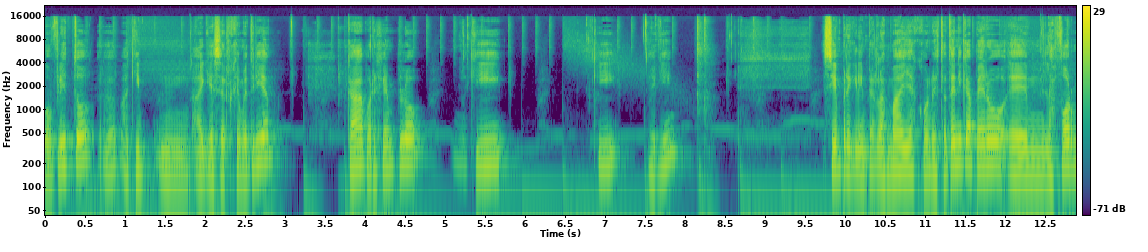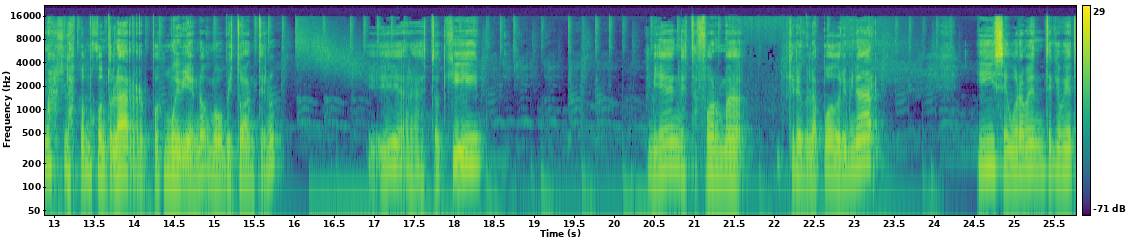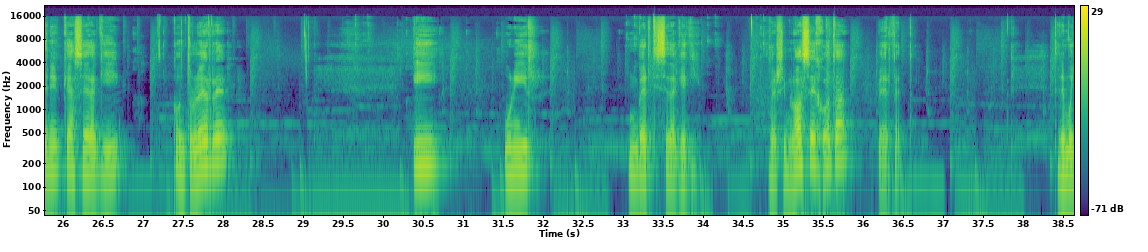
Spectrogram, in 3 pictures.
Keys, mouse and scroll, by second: 10.3 right click, 11.2 x, 12.1 right click, 12.3 x, 12.8-13.2 scroll down 2, 13.2 middle click, 14.3 middle click, 16.0-16.4 scroll up 2, 16.4 shift+middle click, 16.6 shift+middle click, 18.7 shift+middle click, 21.3 right click, 22.1 x, 23.3-23.8 scroll up 1, 24.7 middle click, 26.9-27.7 scroll up 1, 28.1 ctrl+r, 30.3 middle click, 32.2 scroll down 1, 33.1 click, 33.1-34.1 scroll down 2, 34.1 right click, 34.7 shift+right click, 35.6 i, 36.2-37.1 scroll down 1, 38.5 middle click.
